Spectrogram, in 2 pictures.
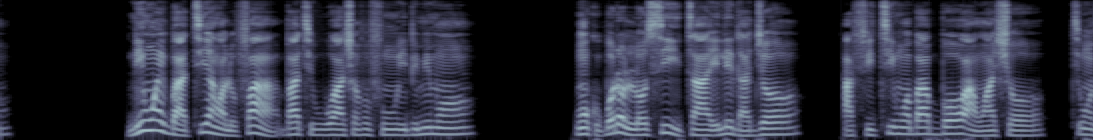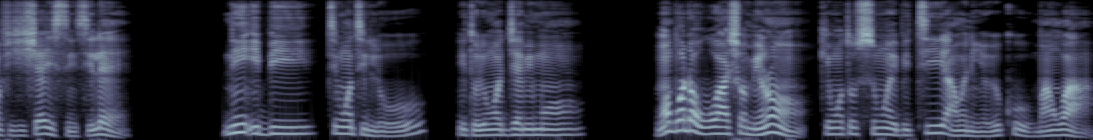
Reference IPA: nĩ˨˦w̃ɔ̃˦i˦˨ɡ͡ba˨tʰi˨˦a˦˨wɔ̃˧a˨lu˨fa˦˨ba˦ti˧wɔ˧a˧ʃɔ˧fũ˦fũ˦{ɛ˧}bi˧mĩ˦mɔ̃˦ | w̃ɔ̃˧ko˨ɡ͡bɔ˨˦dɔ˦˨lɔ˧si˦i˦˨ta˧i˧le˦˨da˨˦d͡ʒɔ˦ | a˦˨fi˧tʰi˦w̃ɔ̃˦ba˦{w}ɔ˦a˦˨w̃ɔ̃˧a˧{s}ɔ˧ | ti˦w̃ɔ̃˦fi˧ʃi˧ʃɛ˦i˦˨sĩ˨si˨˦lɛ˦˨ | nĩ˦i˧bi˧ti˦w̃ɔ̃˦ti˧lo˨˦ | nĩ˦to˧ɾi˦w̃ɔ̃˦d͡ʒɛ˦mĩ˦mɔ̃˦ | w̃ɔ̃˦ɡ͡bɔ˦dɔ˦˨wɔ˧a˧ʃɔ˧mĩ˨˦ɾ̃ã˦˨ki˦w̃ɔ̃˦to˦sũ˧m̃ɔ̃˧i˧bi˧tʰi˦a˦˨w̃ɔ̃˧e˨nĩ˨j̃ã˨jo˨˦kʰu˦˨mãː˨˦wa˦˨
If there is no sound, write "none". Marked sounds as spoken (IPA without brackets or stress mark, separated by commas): i˧, b, ʃ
